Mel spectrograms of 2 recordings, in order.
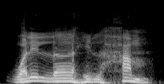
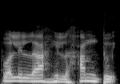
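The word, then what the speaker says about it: وَلِلّٰهِ الْحَمْدُ: muqaddam mubtadamu ahor sementara kekeliruan yang sangat umum terjadi orang mengucapkan kalimat ini bukan Walillah akan tetapi walillahilham yang memiliki arti sangat jauh melenceng dari maksud sebenarnya yakni bagi Allah Ilham ini kesalahan yang sangat fatal dan tidak boleh terjadi Allahu Akbar sementara cara mengucapkan kalimat yang benar adalah jika kalimat walillahilhamdu ini kita waqafkan maka cara membacanya adalah dengan Nun sukunkan huruf terakhir kalimat walillahilhamdu tersebut yaitu Dal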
